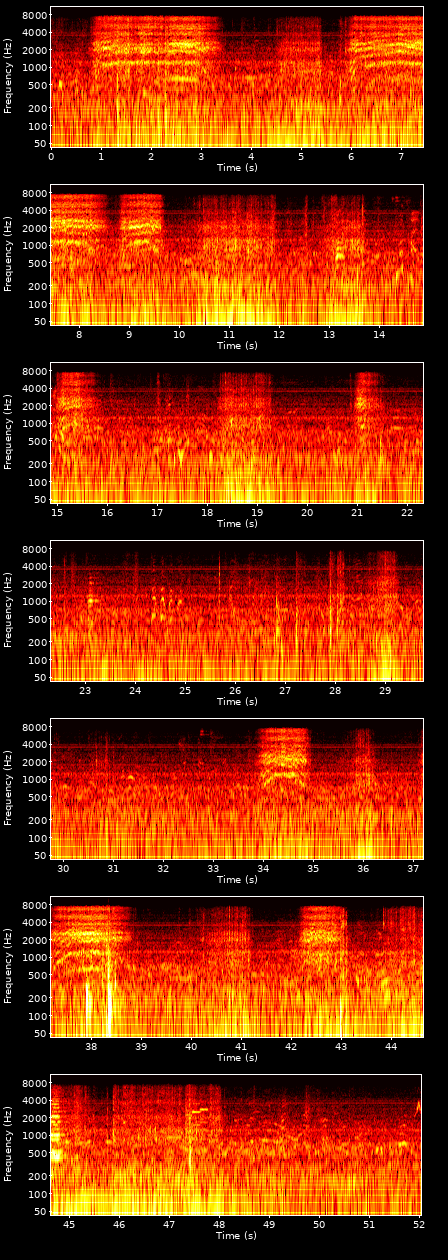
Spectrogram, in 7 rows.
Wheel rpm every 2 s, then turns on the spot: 80, 80, 20, 130, 70, 30, 10, 20, 0, 20, 10, 0, 0, 0, 10, 0, 10, 40, 50, 40, 20, 40, 20, 20, 0, 0.
10-14 18-20 28-30 34-36 40-42 44-48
